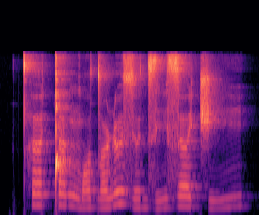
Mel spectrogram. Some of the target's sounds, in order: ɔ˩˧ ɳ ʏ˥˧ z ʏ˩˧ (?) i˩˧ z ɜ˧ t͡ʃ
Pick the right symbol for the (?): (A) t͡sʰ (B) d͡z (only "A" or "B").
B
